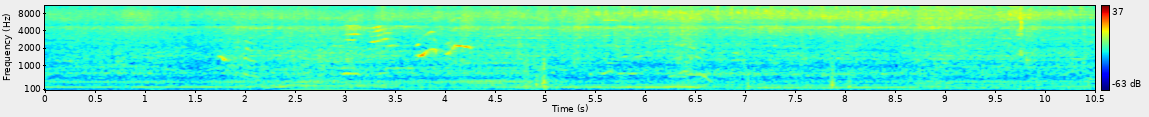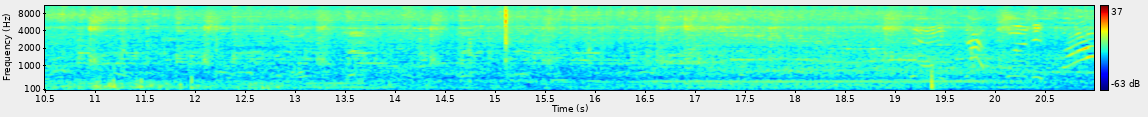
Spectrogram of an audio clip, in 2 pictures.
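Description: Crowd chatter with music playing over it and a car engine running.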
